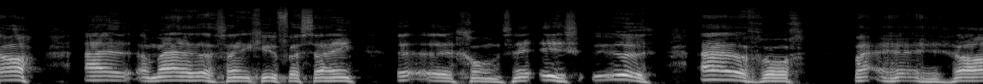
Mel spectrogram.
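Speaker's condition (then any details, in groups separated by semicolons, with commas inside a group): ALS; speech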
